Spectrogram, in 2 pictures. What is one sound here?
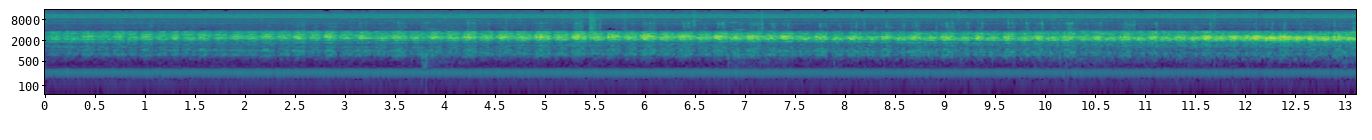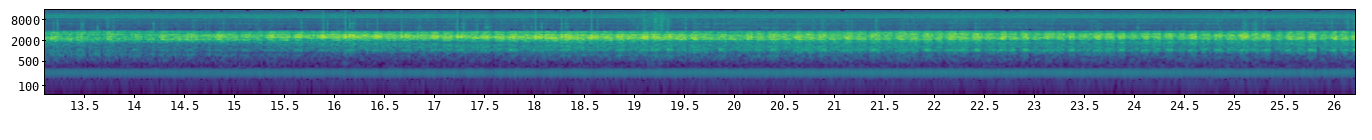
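A model steam locomotive chuffs steadily as it approaches and passes close by.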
